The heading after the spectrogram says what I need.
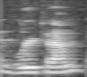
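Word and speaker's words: Ngultrum: গুল ট্রাম মনে রাখবে গুল ট্রাম্প একটা এম গুলট্রাম একটা এন যুক্ত করে দেবে তো গুলট্রাম হচ্ছে উচ্চারণ ঠিক আছে এন এর উচ্চারণ হয় না তো এইটা হচ্ছে ওদের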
